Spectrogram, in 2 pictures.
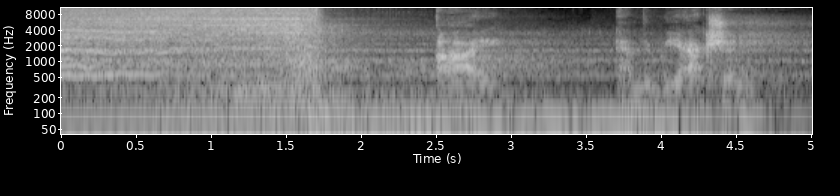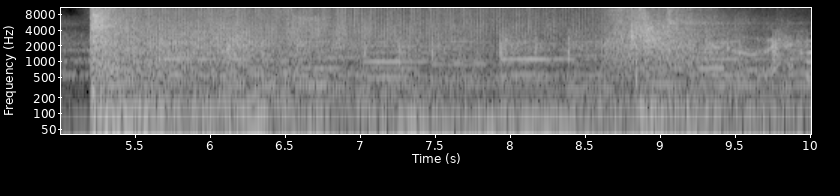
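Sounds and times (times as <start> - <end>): deep boom: 5.2 - 9.4.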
